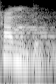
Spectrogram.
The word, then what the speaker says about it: حمد: پڑھتے ہیں، یہ ہے حمد۔ ح زبر میم ہم دال ہم، حمد۔ ح زبر میم دال حمد۔ اگلا لفظ ہے الف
